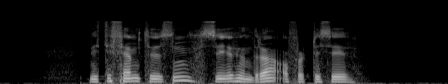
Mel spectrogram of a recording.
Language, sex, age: Norwegian, male, 21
